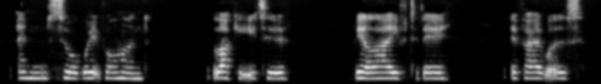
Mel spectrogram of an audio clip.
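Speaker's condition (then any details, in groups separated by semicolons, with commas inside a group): Motor neurone disease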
